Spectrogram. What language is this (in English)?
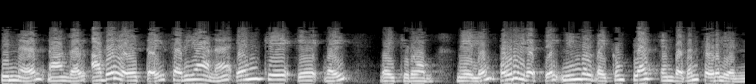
Tamil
